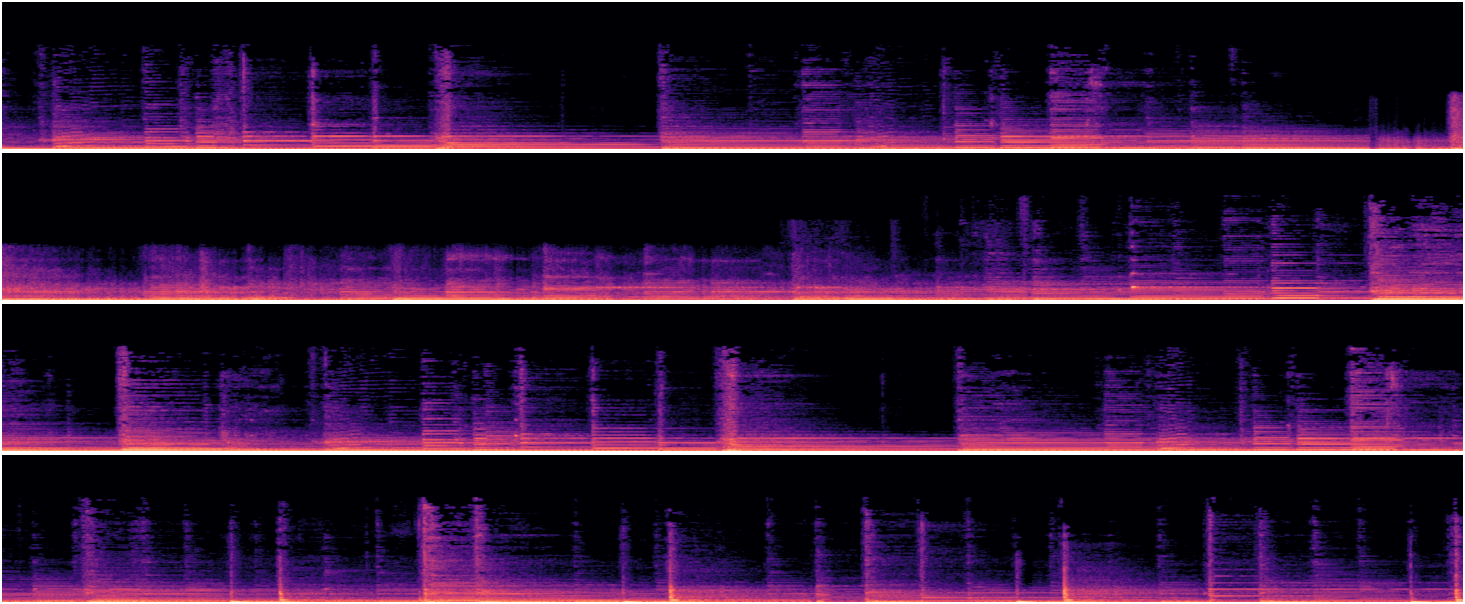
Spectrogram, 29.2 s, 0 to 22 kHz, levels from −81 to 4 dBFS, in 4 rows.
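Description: Call bitrate drop, 6.85 to 13.29 s: the starved encoder codes coarsely and removes everything above 8 kHz, so the sound turns rough, watery and muffled.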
